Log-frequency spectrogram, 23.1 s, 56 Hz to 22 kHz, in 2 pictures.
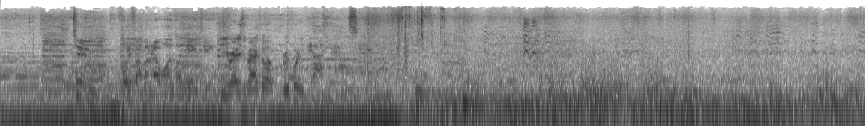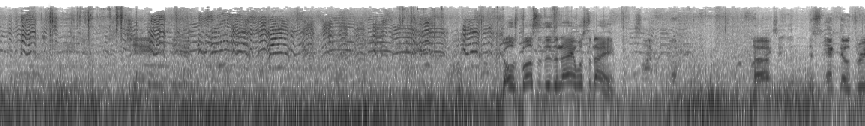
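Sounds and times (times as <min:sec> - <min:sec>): rapid honking calls: 0:00.0 - 0:07.8, 0:09.8 - 0:20.9
deep bass hum: 0:00.0 - 0:18.8.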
